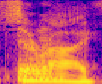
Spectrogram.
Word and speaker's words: Sarai: God also said to Abram, as for Sarai, your wife, you are no longer to call her, how do you pronounce it? – Sarai. – Sarai, excuse me.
